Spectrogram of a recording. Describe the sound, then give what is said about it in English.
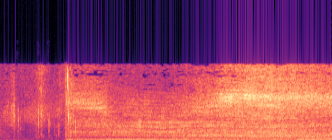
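A green pickup truck speeds down a road on the Tekalup Reserve with police vehicles not far behind. After a brief quiet moment, its loud engine roar cuts in abruptly and holds steady, with a low droning hum and rushing road noise. No one speaks. “this Snapchat video shows a green pickup truck speeding down a road on the Tekalup Reserve with a number of police vehicles not far behind”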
